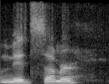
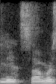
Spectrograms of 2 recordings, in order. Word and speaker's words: Midsommar: Is it just Midsommar? Is that Midsommar? – Aster, the director, has said that either Midsommar or Midsommar, he's like, either one's fine.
